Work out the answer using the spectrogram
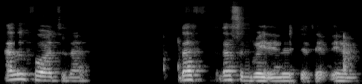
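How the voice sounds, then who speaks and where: A woman's voice: fairly low pitch, a little fast, gravelly. A woman guest speaks into a roomy, echoey space with a faint hiss underneath. She agrees readily, filling gaps with "mm-hmm", and stumbles over her own openings. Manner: agreeable, backchannels with "mm-hmm", hesitant restarts. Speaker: guest on a live stream. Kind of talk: casual live-stream chat. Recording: echoey room with faint noise.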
